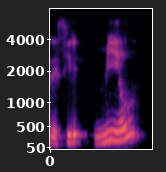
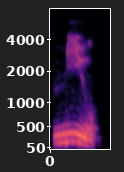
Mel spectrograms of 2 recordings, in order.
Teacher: Lo que ocurre con ciertas variantes del inglés, como por ejemplo en esta del Cockney, es que esa L oscura vocaliza. Es decir, en lugar de decir meal, van a decir mew. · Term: vocalización de la L oscura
